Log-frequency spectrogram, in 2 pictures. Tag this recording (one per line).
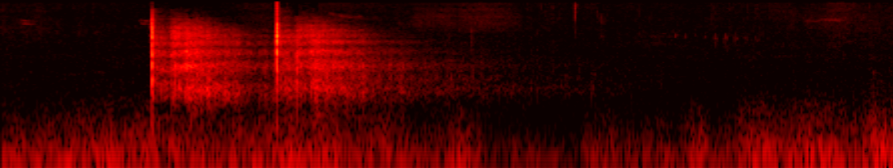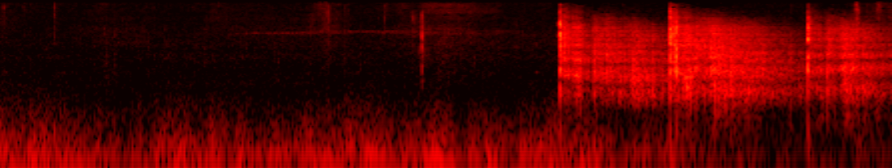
gun
firing
bang
distant
fire
season
shot
shotgun
pheasants
discharge
side-by-side
shooters
shooting
shoot
over-and-under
